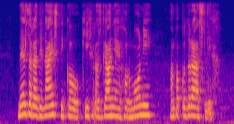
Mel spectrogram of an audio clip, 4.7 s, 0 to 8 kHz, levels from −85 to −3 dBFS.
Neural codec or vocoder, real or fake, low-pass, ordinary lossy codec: none; real; 7.2 kHz; none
